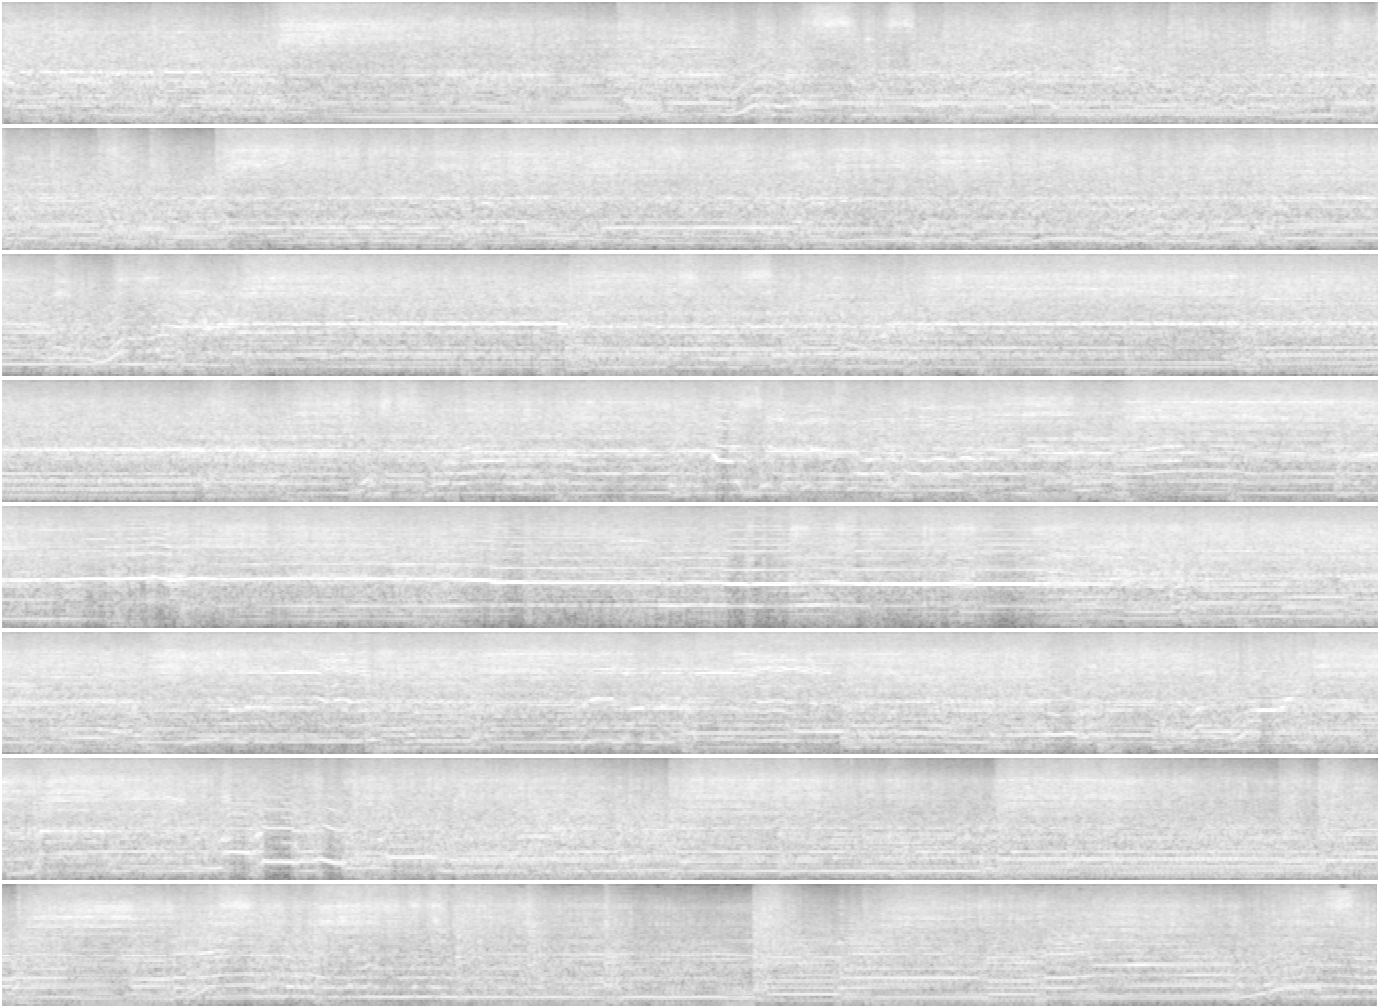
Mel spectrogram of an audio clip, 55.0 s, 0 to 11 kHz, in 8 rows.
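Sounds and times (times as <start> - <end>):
drums and cymbals: 0.0 - 55.0
electric guitar: 0.0 - 55.0
rock band holding a high note: 0.0 - 55.0.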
